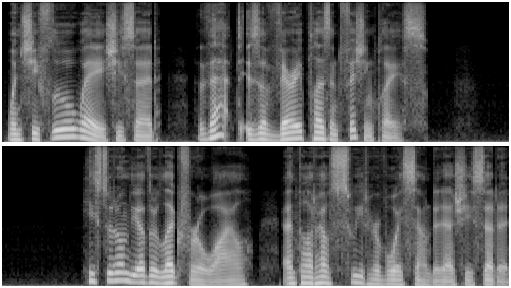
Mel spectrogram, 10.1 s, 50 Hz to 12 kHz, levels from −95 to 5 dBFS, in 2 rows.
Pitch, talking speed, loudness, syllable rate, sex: 125 Hz, 195 wpm, -20 LUFS, 5.4 syllables/s, male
